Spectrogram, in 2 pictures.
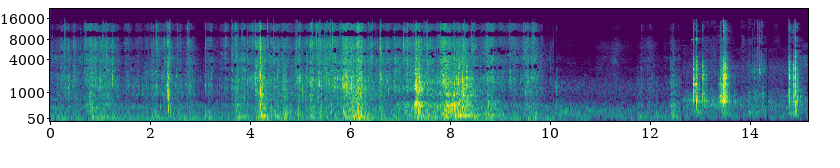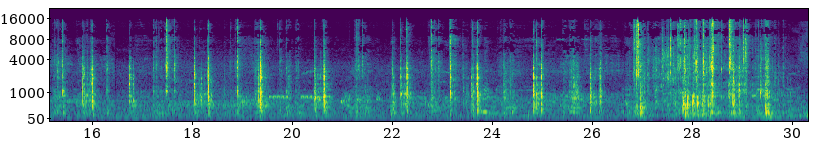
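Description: Clear plastic shrink-wrap crinkling and tearing as it is pulled off a pack of plastic bottles, for about ten seconds. After a short lull, eggs click and tap one after another as they are set into a plastic egg tray, many light sharp taps with a denser rustle near the end.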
